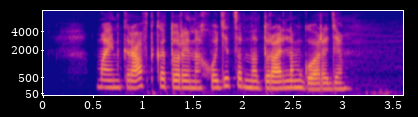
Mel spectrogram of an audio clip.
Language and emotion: Russian, neutral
